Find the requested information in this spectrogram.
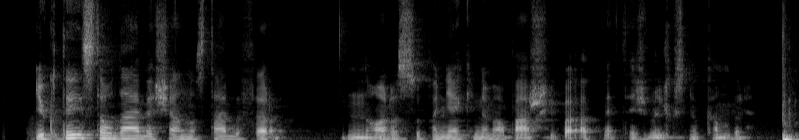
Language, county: Lithuanian, Vilnius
